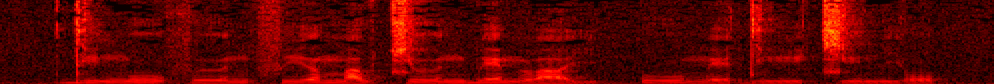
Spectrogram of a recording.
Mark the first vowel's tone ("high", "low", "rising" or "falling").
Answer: falling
